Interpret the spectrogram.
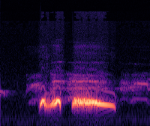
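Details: Spotted dove coo, 'thổ thúc gù' style, for stimulating newly caught doves to coo: one deep phrase of a short wavering note and a longer coo gliding down, with faint higher overtones and quiet soft notes after.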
